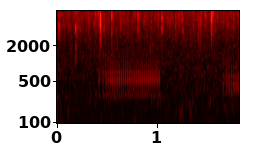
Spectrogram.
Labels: {"label": "biophony, croak", "recorder": "SoundTrap 500"}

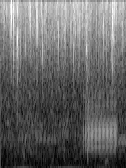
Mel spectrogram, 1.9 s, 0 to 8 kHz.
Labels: {"label": "biophony, croak", "recorder": "SoundTrap 500"}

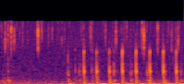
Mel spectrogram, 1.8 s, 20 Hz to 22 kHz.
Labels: {"label": "biophony, knock", "recorder": "SoundTrap 300"}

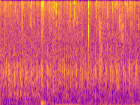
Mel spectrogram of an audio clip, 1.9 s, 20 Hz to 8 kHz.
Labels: {"label": "biophony, rattle", "recorder": "SoundTrap 500"}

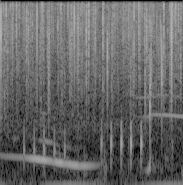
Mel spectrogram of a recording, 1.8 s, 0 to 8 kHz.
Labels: {"label": "biophony", "recorder": "SoundTrap 300"}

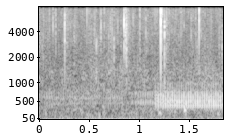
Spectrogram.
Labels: {"label": "biophony, croak", "recorder": "SoundTrap 500"}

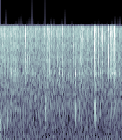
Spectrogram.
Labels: {"label": "ambient", "recorder": "HydroMoth"}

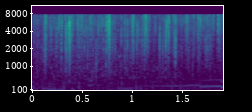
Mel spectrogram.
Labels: {"label": "biophony, cascading saw", "recorder": "SoundTrap 600 or HydroMoth"}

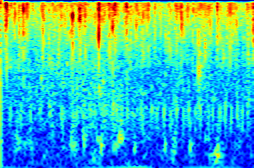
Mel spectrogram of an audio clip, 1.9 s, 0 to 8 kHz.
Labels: {"label": "biophony, rattle", "recorder": "SoundTrap 500"}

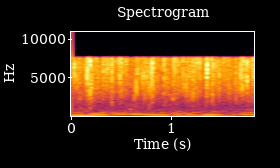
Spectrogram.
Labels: {"label": "biophony, midshipman", "recorder": "SoundTrap 500"}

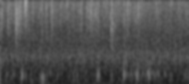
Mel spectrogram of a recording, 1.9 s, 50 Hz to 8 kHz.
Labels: {"label": "biophony, pulse", "recorder": "SoundTrap 500"}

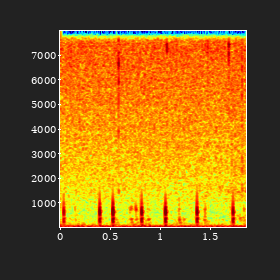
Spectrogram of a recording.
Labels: {"label": "biophony, knock croak", "recorder": "SoundTrap 300"}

